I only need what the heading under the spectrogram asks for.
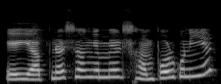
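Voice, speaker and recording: A woman's voice: very high voice, brisk, highs cut off, pitched above the performer's own voice. A woman voicing a harsh female in-law who speaks in a scornful, threatening way.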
